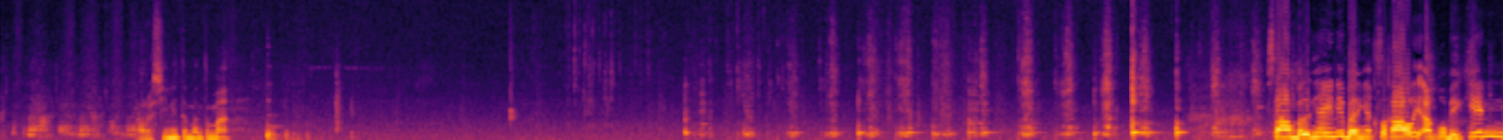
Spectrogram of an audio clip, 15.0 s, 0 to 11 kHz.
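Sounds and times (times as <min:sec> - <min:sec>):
spatula scraping a frying pan: 0:00.0 - 0:01.8, 0:06.8 - 0:13.1, 0:13.9 - 0:14.8.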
